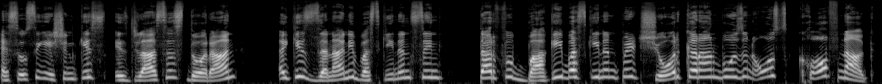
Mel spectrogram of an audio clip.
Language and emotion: Kashmiri, disgusted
